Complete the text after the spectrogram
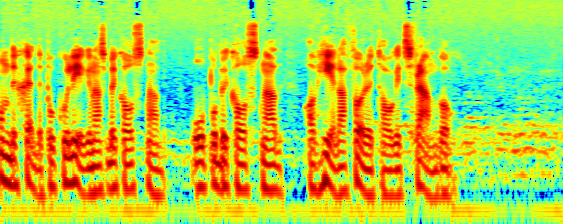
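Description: A man speaks loudly to a room, heard through an old, crackly recording.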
